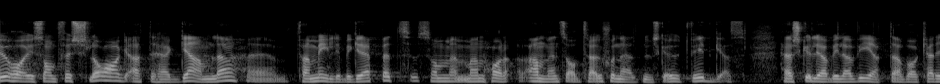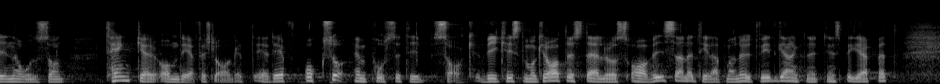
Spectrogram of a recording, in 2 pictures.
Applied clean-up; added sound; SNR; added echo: none; none; none; none.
